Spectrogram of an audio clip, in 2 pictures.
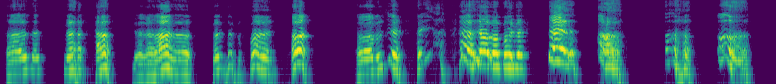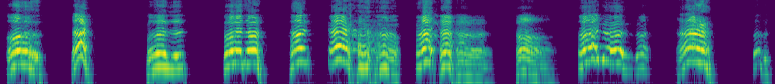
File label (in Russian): nevnjatnoe bromotanie; Звуки сумасшедшего; звуки, которые издают психи в фильмах страшилках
